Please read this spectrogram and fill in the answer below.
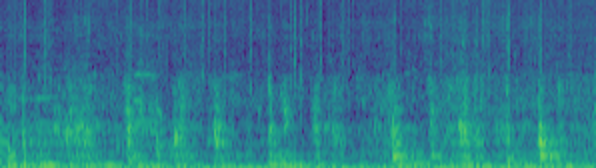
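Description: Wind rumbling on the microphone over water rushing and splashing along the hull of a six-person outrigger canoe, with repeated splashes from the crew's paddle strokes.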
